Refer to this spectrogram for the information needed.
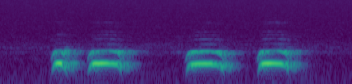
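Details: Low owl hoots used to scare off birds, four rounded notes grouped as two pairs about a second apart, each swelling then trailing off, in otherwise quiet surroundings.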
